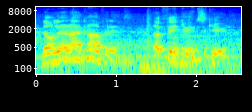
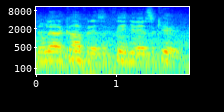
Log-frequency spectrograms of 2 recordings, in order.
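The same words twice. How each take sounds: First: The sentence is spoken very slowly. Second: The sentence is spoken at a normal pace.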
